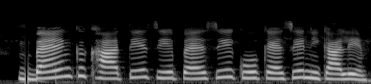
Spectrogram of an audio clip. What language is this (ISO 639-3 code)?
hin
